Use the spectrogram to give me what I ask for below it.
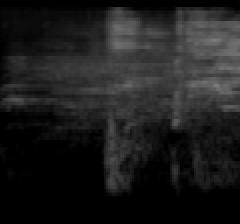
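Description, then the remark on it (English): A live audience erupts in overlapping shouts, many voices calling out pizza places to order from at once in a loud, dense clamor with a couple of sharper bursts rising above the crowd noise. “Someone yelled the day I'm going to die? Domino's.”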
